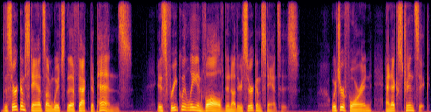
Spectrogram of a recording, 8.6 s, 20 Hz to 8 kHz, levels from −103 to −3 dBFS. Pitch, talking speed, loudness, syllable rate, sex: 125 Hz, 125 wpm, -18 LUFS, 4.8 syllables/s, male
